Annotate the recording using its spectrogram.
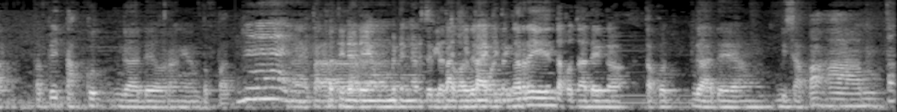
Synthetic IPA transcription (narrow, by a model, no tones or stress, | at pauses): t̪apit̪akʊt̪̚ŋɡaːdaoɾaŋjaŋt̪əpat̪̚t̪aʊt̪ːidaadajaŋməmbəndəŋart͡ʃəɾiat̪akadaamat̪əŋəɾɪnt̪akʊt̪adaŋɡat̪akʊt̪̚ŋɡaʔːdajaŋbisapaɦam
